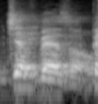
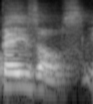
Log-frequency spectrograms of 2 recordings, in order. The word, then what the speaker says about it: Bezos: I was Jeff Bezos. – Bezos, yes. – Yes. – Bezos.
